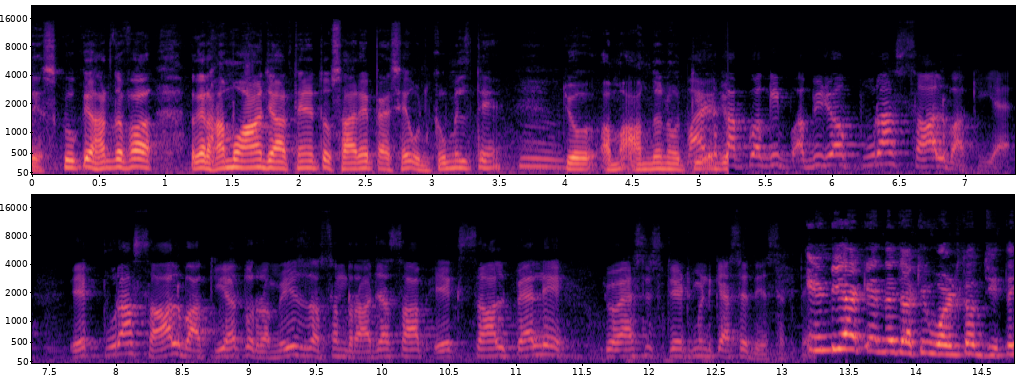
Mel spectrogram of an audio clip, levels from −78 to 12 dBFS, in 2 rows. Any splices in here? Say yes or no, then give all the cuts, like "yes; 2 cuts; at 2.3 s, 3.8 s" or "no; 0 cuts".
yes; 2 cuts; at 5.0 s, 13.0 s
